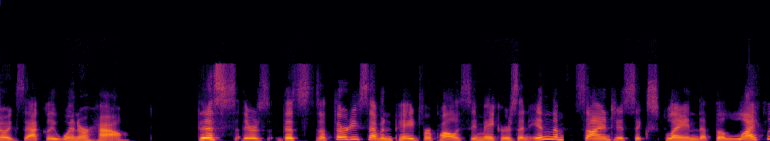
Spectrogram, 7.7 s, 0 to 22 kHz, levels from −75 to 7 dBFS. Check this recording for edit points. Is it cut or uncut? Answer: cut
